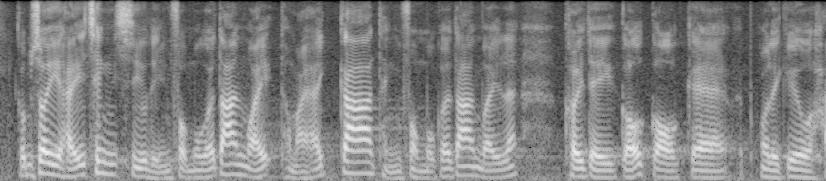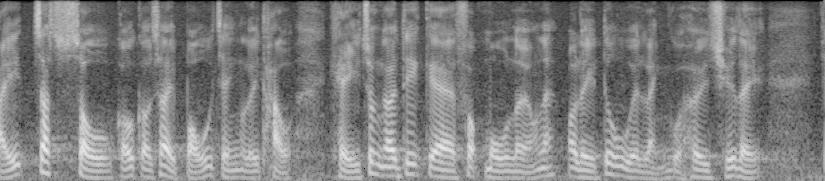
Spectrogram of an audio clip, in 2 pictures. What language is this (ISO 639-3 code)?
yue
